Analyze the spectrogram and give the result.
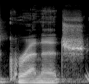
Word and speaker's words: Greenwich: Yeah, I mean, the greatest travesty from that is that they force us to pronounce it as Greenwich, even though there's a W in that word, and I will never get over that.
